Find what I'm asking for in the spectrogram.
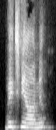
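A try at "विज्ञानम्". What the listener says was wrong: Don't say the ja very audibly. Like it should not be, the Vijnanam. Don't highlight the ja. Don't make it like which. Vijnanam. Don't add too much air or anything to that letter. It's just Vijnanam. Vijnanam, like in the English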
